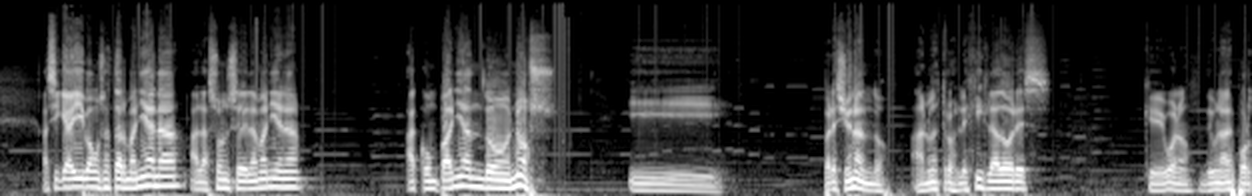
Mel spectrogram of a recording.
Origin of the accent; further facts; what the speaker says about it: Cañada de Gómez, Santa Fe, Argentina; es de mi ciudad natal, de Cañada de Gómez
